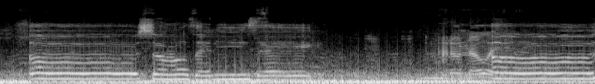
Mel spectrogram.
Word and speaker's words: Champs-Élysées: There's an S that you don't pronounce. When you link it together, you pronounce it. So instead of Champs-Élysées, we say, yes, Champs-Élysées.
